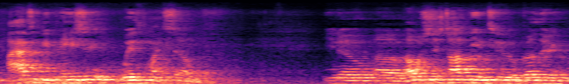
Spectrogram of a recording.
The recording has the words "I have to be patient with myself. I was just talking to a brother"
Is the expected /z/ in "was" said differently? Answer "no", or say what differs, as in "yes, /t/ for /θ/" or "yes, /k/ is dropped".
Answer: no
